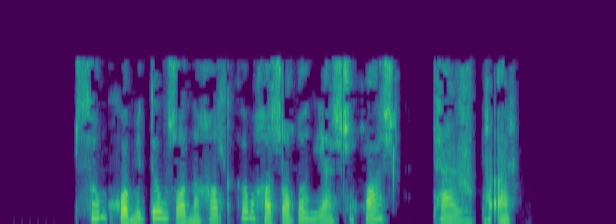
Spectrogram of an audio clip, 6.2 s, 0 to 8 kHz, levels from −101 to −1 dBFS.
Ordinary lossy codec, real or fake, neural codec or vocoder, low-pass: MP3, 24 kbps; fake; codec, 16 kHz, 8 kbps, FunCodec, trained on LibriTTS, 25 frames a second; 7.2 kHz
